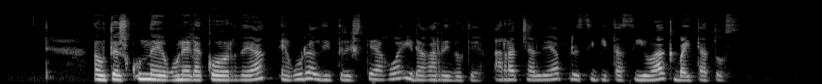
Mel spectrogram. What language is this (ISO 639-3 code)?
eus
